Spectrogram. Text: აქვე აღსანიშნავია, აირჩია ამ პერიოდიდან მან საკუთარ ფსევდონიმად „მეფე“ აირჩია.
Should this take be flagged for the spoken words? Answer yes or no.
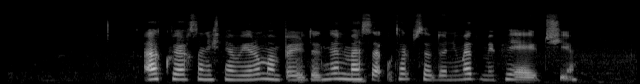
yes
